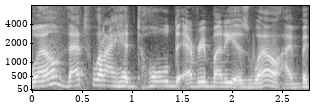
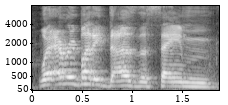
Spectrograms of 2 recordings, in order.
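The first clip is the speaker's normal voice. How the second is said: ordinary talk, nothing marked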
